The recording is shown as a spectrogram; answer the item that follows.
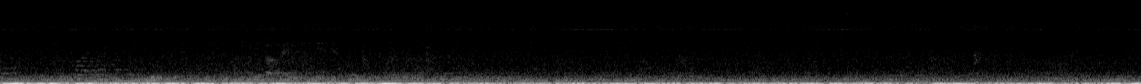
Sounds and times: wind coming from the ventilation 0.0 - 11.4

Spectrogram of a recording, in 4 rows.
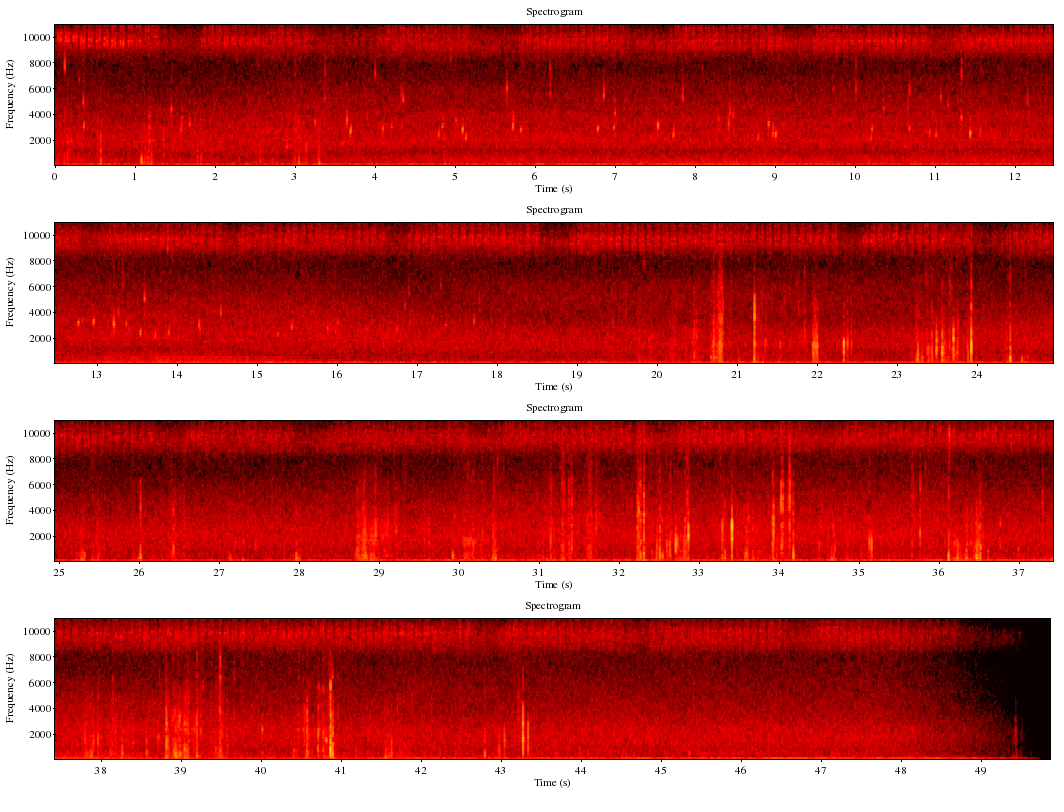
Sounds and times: tiny water flow 0.0 - 49.6
gravel 0.0 - 49.7

